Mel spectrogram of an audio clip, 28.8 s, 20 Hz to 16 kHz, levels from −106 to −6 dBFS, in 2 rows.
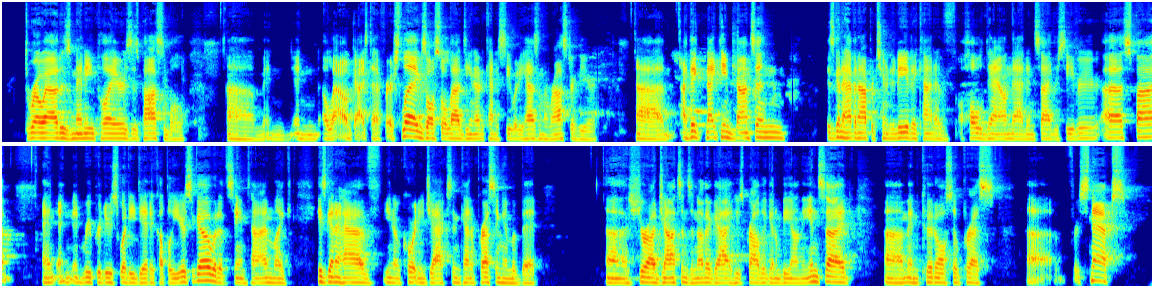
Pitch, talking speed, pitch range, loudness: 120 Hz, 215 wpm, 115-135 Hz, -30 LUFS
